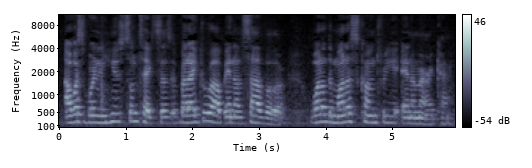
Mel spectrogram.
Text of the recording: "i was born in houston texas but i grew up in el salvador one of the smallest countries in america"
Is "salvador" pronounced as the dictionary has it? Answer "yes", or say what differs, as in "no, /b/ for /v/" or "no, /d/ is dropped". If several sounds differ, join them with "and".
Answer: no, /l/ is dropped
